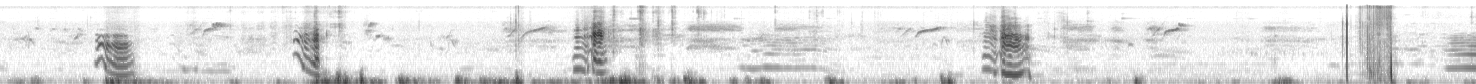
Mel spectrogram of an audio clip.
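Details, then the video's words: Teetar (grey francolin) voice: a run of bright, falling calls, several overlapping in quick succession, backed by low rumbling background noise and a brief click near the end. "grey francolin bird voice, teetar ki awaaz"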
